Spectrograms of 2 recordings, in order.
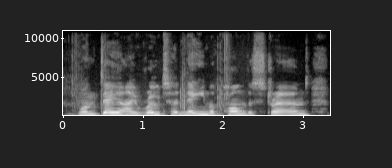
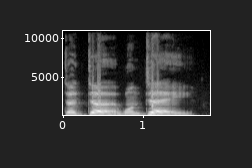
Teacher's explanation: it's a kind of reggae rhythm and the stress is on the second one the upbeat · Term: stressed and unstressed syllables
